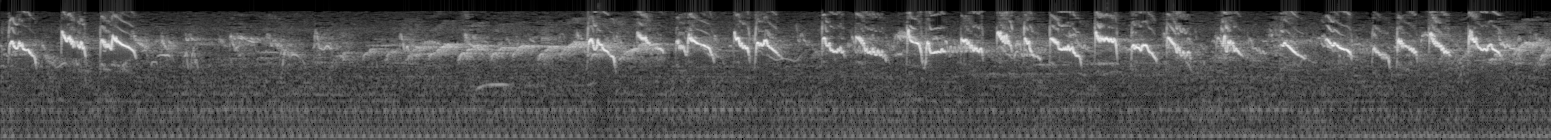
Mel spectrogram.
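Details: Massed Oriental white-eye song used as therapy to prompt ngalas singing against rivals: thin, high chirped notes, a quieter stretch, then a steady run of loud, rapid, sharply repeated twitters through the second half.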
